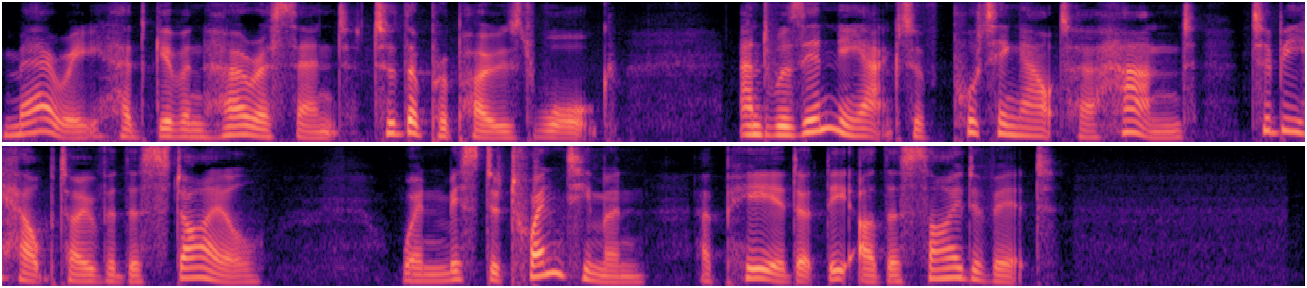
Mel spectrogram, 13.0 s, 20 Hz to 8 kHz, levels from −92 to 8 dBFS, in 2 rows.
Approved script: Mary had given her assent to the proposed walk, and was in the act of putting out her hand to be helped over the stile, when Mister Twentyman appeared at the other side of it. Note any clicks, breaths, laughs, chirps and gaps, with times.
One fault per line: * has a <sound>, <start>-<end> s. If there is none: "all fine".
all fine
